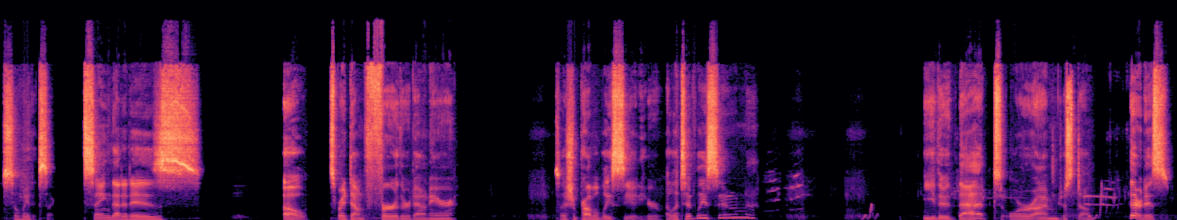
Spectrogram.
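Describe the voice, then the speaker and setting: A man's voice: mid-range voice, sing-song, slow, pauses often, fairly bright tone, a little hiss or hum. A man giving casual livestream commentary on a game, muttering to himself and swearing mildly. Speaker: game streamer.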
